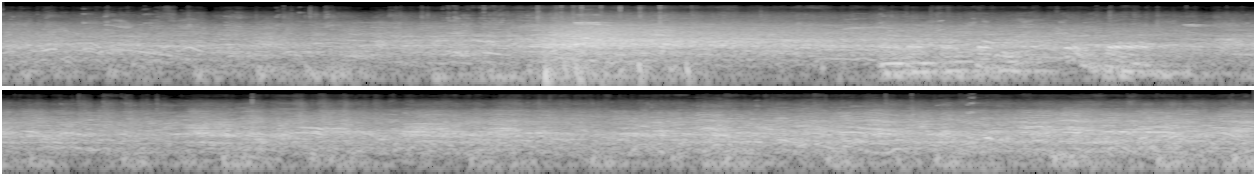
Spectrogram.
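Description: A large crowd chatters and cheers, echoing in a big indoor hall.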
